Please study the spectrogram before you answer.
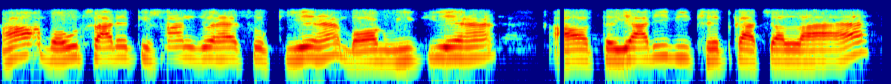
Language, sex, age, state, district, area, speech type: Hindi, male, 60+, Bihar, Darbhanga, urban, conversation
